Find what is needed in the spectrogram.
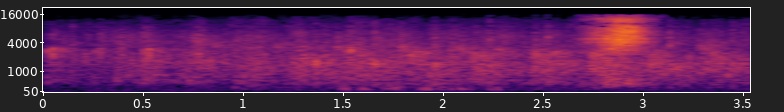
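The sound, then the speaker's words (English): Applause from a church audience welcoming a speaker to the stage during a morning service: dense, steady clapping that fills the whole clip, with a brief swell near the end. “Let's give Nick a hand this morning.”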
